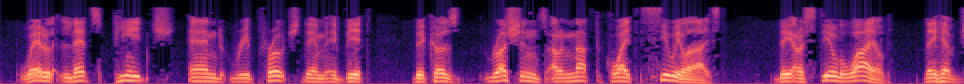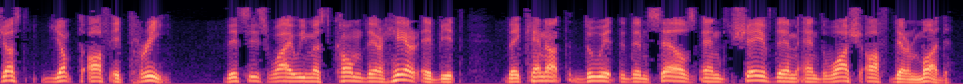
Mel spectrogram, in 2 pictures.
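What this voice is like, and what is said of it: Put-on Russian accent. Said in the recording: “I don't know about your Russian there.”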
